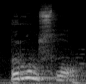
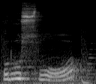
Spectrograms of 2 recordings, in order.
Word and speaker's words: русло: цінник цінник течія течія русло русло випадок випадок правильно наголошені слова треба вимовляти так цінник бо цінник викликає Тик течія можна поставити собі питання та чия русло група імена Руслан випадок бо випадок то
